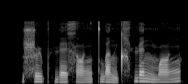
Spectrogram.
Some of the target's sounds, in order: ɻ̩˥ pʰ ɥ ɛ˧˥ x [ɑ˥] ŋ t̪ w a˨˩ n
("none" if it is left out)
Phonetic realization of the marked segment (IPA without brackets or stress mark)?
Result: ɑ˧˥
